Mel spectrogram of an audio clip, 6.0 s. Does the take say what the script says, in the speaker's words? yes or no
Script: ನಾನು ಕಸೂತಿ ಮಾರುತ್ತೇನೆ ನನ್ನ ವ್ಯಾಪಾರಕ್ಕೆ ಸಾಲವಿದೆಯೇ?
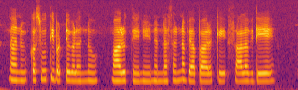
no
